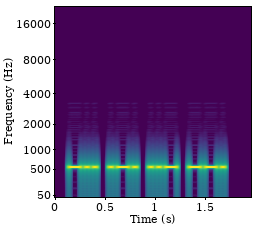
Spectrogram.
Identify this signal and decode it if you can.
Morse code, heard as a keyed tone, about 30 wpm, 550 Hz. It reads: DRUG
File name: podcast / News headlines-1x-30x30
